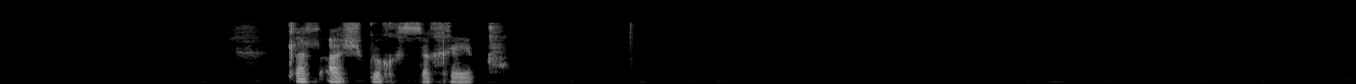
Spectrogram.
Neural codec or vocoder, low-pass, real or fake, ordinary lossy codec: none; 7.2 kHz; real; AAC, 48 kbps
